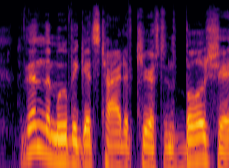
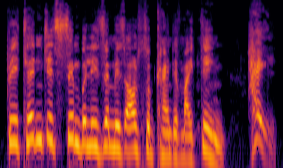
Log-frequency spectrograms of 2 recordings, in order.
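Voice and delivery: high, pompous mock-German director voice; smug art-house auteur declaring; Lars von Trier; 11 semitones higher, 3 dB louder than usual. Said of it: "Director Lars von Trier".

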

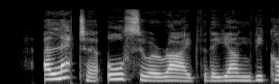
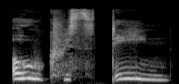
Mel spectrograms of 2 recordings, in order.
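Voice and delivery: repeated cry; 5 semitones higher, much slower than usual. A narrator's reading. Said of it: "he said again and again".

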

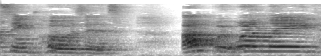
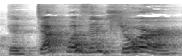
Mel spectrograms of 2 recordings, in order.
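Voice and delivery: ordinary talk

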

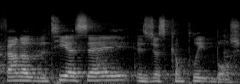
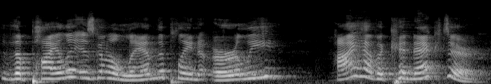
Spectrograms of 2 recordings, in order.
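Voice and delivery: high loud indignant rant; angry complaint; 6 semitones higher, 6 dB louder than usual. Retold or imitated. Scene: seatmate complains about missing her connection, high loud indignant rant. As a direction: rant like your day is ruined. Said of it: "she turns to me and goes".

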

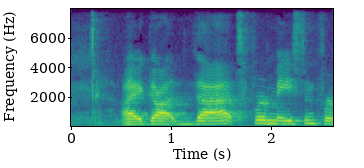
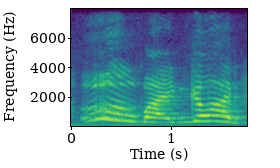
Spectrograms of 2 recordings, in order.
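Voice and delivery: shocked; 8 semitones higher, much slower than usual. Real, not acted. Tasting sour candy.

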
